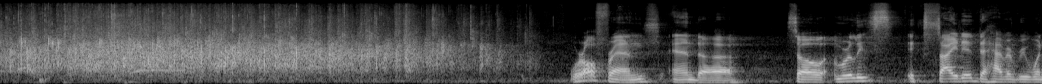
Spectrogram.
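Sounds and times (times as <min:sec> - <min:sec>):
audience applause: 0:00.0 - 0:05.4
speech: 0:05.7 - 0:10.4.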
